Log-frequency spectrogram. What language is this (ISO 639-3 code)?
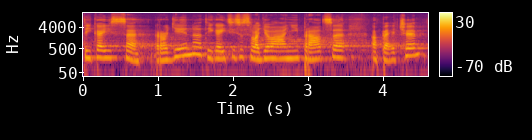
ces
